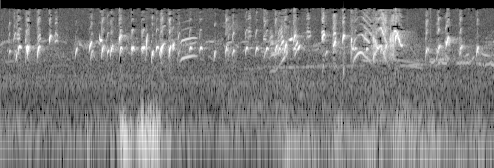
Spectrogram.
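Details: Bright, jingling goldfinch song, a continuous chatter of very high short notes with twangy bends and a buzzy flourish near the end, over a quiet low thump.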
